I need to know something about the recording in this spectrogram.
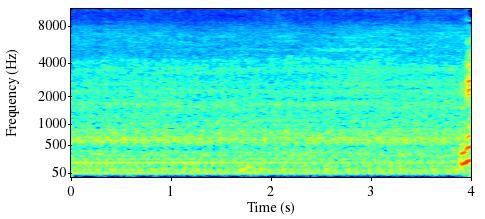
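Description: Mercedes-Benz Tourismo coach's Euro 6 BlueTEC diesel engine idling steadily, an even low hum.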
